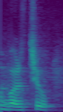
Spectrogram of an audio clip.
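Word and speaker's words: Virchow: देखिए जो प्रोनंसिएशन है उसमें और स्पेलिंग में दोनों में डिफरेंस है। ठीक है? स्पेलिंग है वी आई आर सी एच ओ डब्ल्यू। क्या नाम? क्या है spelling? We आई आर सी एच ओ डब्ल्यू। ठीक है? और जो प्रंसिएशन किया जाता है वह किया जाता है वर्चू।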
